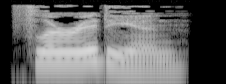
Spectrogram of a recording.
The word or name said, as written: floridian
